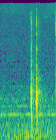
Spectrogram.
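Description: A few quick keystrokes on a computer keyboard while entering a command in a Debian terminal, two close clicks followed by a third, crisp and near against a faint steady hum.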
